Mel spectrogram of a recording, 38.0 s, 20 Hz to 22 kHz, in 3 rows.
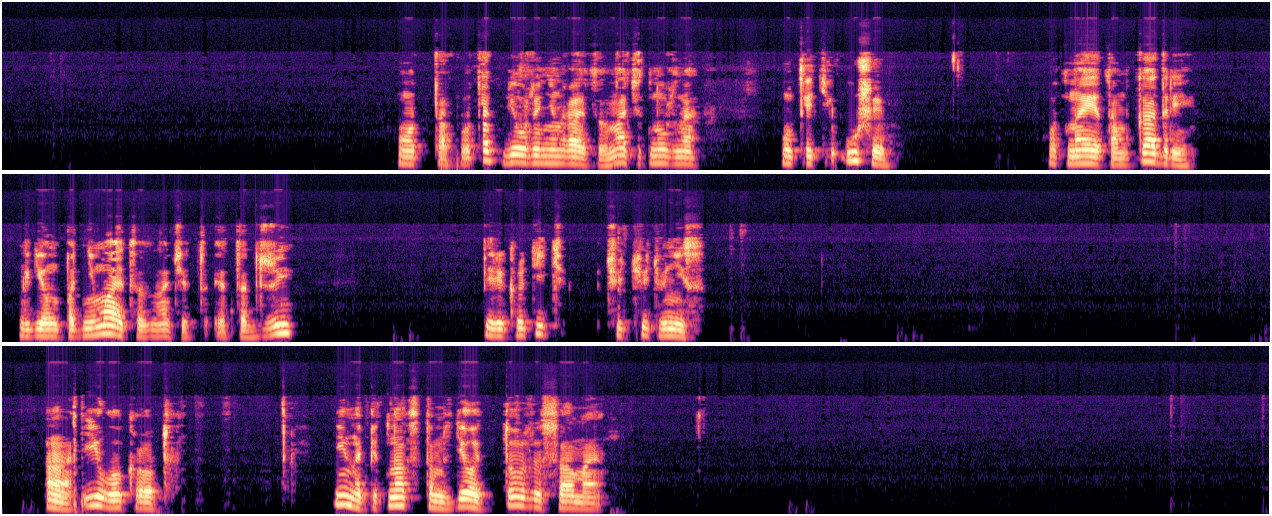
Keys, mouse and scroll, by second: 0.4 click, 4.3 space, 6.1 click, 8.1 click, 9.8 click, 16.4 g, 19.9 click, 21.7 g, 25.5 a, 26.0 i, 28.9 click, 30.3 click, 33.2 r, 37.8 click.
